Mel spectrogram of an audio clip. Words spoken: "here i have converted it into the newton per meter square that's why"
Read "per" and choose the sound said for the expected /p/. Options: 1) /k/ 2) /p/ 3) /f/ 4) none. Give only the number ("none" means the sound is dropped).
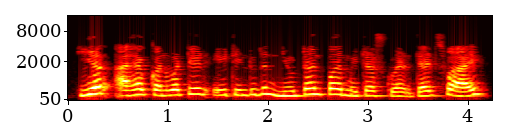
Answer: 2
